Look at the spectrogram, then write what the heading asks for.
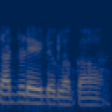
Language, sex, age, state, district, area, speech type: Tamil, male, 30-45, Tamil Nadu, Tiruvarur, rural, conversation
